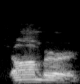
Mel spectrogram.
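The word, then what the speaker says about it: Schaumburg: How do you pronounce that? Shamburgg. Shamberg.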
